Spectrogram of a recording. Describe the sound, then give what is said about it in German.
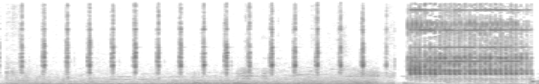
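A classroom timer ticks while counting down to the next airing of the windows. About fourteen quick, even ticks run at a steady rhythm, then a loud, bright electronic ringing breaks in and holds for over a second. “Jetzt läuft die Zeit bis zum nächsten Lüften. Wollt ihr mal lauschen, wie das so klingt?”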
